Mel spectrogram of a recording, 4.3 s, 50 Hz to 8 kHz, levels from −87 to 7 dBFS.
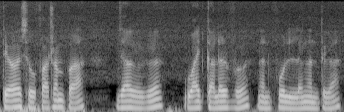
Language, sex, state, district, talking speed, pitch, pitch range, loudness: Wancho, male, Arunachal Pradesh, Longding, 155 wpm, 125 Hz, 120-135 Hz, -16 LUFS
